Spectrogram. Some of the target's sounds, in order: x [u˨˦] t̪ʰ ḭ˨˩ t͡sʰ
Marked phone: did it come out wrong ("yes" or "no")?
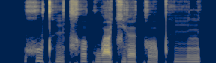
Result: yes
